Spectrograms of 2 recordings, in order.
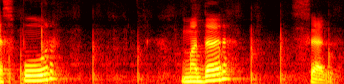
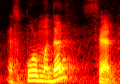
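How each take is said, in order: First: spore, mother, cell with long pauses between; one word at a time, leaving writing gaps; word-by-word dictation. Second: Said in the usual way. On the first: Shown as a demonstration. Teacher spelling out SMC for pupils, word by word.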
